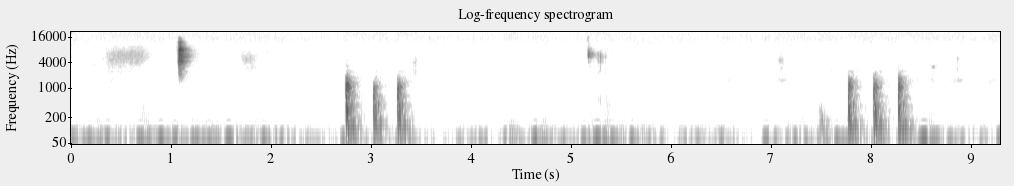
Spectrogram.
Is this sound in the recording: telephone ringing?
no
